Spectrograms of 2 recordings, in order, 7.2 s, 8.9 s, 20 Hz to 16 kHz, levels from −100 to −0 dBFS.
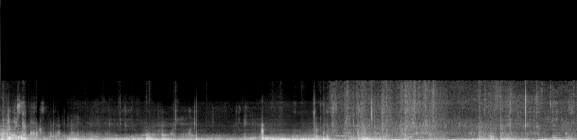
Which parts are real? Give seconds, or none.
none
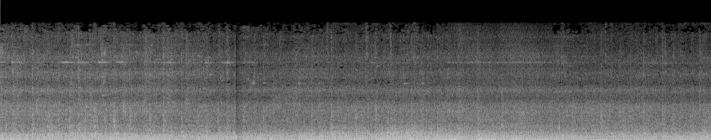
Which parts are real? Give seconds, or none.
0.0-5.6; 6.9-8.9

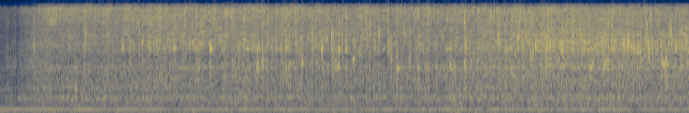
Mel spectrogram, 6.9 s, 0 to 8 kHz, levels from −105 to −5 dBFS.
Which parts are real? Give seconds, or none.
4.1-5.5; 6.4-6.9

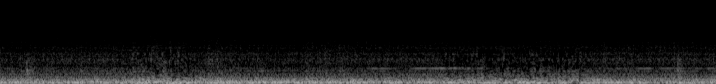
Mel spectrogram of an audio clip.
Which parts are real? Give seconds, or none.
0.0-1.3; 1.9-4.4; 5.9-7.2

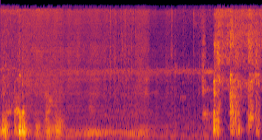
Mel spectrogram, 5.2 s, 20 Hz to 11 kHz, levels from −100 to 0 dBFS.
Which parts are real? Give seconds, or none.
0.0-0.5; 2.1-2.7; 3.4-5.2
